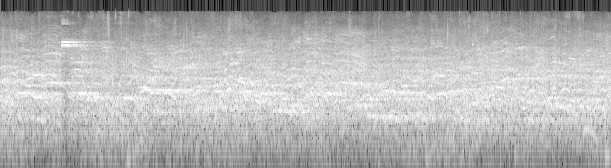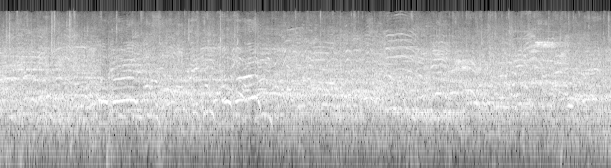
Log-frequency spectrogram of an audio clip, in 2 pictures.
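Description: A crowd chatters and calls out throughout a large echoing hall.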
